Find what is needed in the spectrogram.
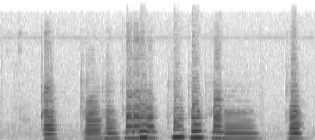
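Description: Solo clarinet playing a halting string of separate notes, ending on a note held for about a second and then one more short note. It is the player trying out notes to find the key for the tune.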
